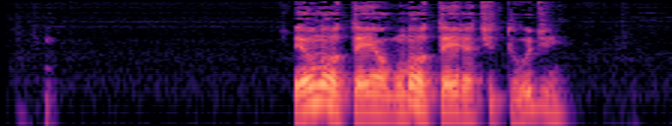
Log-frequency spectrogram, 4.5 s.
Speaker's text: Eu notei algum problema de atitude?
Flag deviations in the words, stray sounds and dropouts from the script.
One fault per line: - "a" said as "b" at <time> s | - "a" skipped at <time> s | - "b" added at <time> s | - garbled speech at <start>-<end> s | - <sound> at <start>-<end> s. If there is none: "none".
- "problema" said as "notei" at 2.7 s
